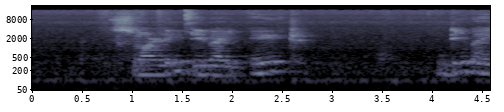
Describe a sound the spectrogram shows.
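A man speaks calmly, explaining, close by.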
